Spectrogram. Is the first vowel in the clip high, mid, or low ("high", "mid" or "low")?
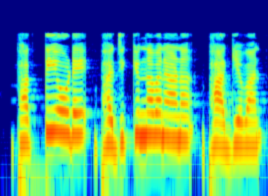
low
